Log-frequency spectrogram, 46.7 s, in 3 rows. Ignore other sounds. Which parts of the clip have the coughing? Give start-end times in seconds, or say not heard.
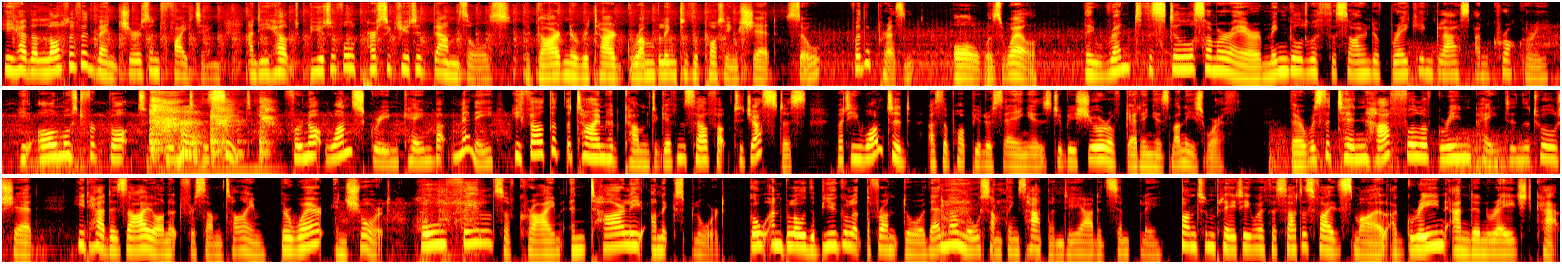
17.0-18.4, 40.5-41.9.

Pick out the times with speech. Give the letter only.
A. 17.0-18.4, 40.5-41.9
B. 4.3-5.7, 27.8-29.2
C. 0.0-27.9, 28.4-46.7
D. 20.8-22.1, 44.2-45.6
C.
